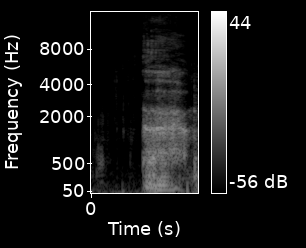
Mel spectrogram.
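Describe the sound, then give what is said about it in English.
Someone sips a NOS energy drink: a few faint, soft mouth sounds, then a sudden loud, rough, breathy gulp and exhale lasting about half a second, with no talking. “Let me take a sip of my NOS energy drink.”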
